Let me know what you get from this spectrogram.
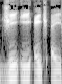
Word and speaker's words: GEHA: Yeah, that's how you pronounce it. Geha Field at Arrowhead Stadium.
